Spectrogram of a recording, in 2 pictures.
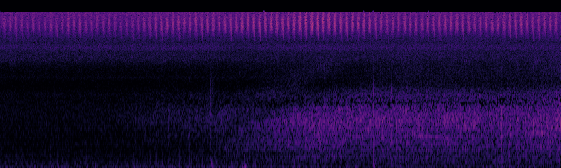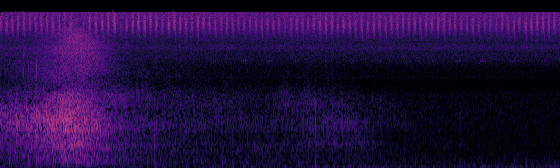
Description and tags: A car driving by, with crickets in the background.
